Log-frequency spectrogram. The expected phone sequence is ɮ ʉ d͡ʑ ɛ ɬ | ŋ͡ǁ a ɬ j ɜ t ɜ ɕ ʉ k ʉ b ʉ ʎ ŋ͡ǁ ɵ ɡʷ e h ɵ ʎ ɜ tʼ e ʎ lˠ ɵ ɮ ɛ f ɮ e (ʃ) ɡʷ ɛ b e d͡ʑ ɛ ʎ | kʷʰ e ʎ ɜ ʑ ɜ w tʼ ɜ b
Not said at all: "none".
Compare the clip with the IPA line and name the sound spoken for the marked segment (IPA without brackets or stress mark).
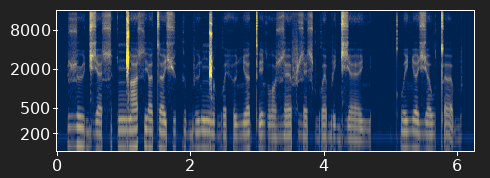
ɬ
